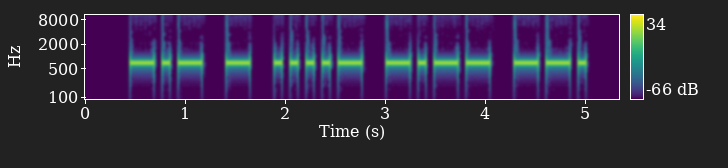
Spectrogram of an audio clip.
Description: Morse code, heard as a keyed tone, about 18 wpm, 700 Hz. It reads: KT4YG
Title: Speed Racing - USA 2x2 Call Signs 15wpm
